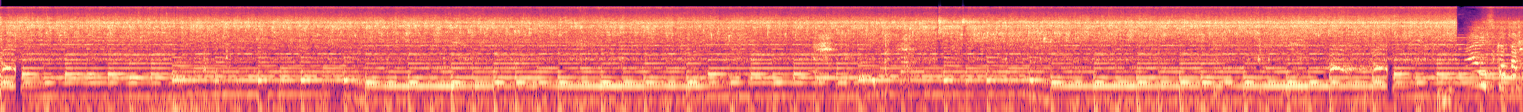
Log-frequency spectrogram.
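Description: Dried fish frying in hot oil in a wok, a steady sizzle, under background music of held chords that change every few seconds.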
